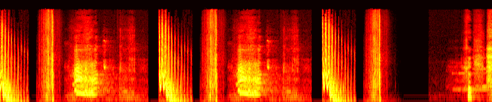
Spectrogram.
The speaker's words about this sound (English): What is up with the sound that donkeys make? My goodness.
